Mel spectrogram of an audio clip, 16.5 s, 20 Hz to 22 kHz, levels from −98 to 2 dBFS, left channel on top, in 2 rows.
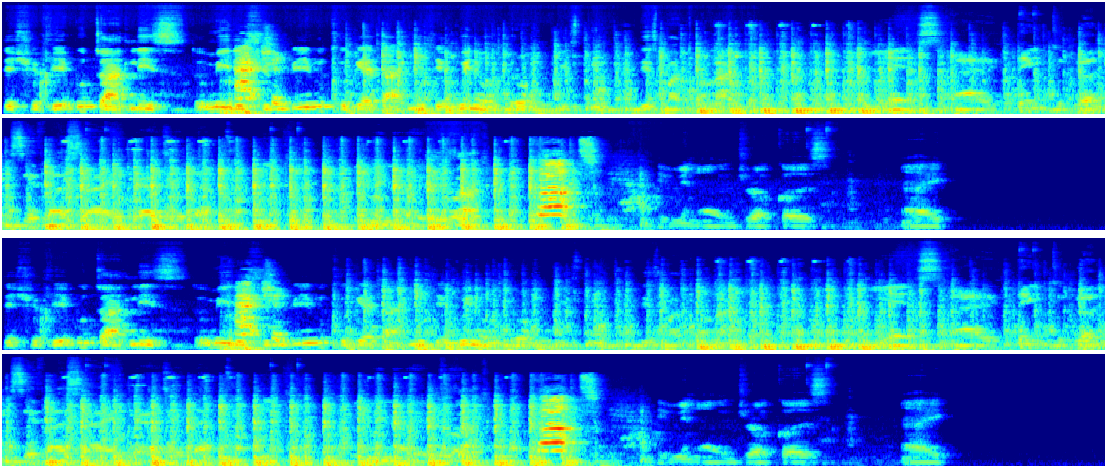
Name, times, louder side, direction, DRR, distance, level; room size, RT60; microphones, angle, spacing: voice 1, 0.0-5.7 10.9-11.0 11.4-11.9 12.9-13.2, left 4 dB, 75° left, 0.4 m, -35 dB
sound 1, 1.6-2.1 2.5-13.1, right 1 dB, 45° left, 0.9 m, -31 dB
voice 2, 6.4-10.5 10.9-11.8 13.2-14.5 15.0-15.3, left 2 dB, ahead, 0.5 m, -42 dB
3.2 x 2.2 x 2.3 m
head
